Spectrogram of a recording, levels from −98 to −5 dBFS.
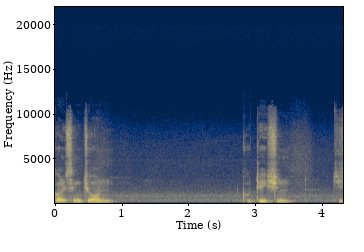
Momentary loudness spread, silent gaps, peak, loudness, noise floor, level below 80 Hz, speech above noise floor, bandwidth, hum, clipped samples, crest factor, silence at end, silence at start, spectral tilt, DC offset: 23 LU; none; -6 dBFS; -23 LUFS; -47 dBFS; -90 dBFS; 24 dB; 11 kHz; none; under 0.1%; 20 dB; 0 s; 0 s; -3 dB/octave; under 0.1%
